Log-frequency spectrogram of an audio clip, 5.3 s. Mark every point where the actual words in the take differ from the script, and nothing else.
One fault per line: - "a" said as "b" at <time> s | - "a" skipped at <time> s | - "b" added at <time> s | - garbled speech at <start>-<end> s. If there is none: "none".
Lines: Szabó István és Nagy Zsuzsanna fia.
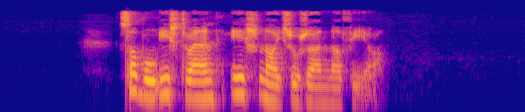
none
